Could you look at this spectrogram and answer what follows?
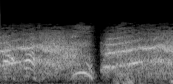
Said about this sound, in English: I think we upset …. Back there screaming.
